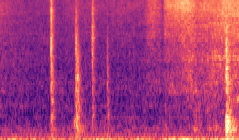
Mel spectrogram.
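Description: A mattress in a fitted sheet being manhandled over a wooden slatted bed frame: a few sharp knocks, then a scraping rustle of fabric near the end, over a steady low rumble.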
